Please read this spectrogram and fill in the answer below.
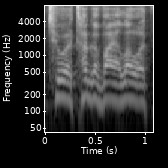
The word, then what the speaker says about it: Tua Tagovailoa: First, I want to shout out Richard for the pronunciation of Tua Tagovailoa.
